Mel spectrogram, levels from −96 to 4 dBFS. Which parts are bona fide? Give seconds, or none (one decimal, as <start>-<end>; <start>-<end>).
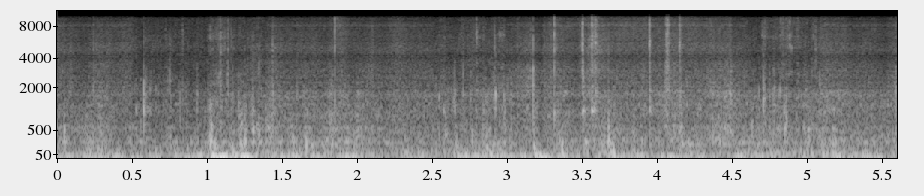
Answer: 0.5-1.4; 2.5-3.0; 4.6-5.1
